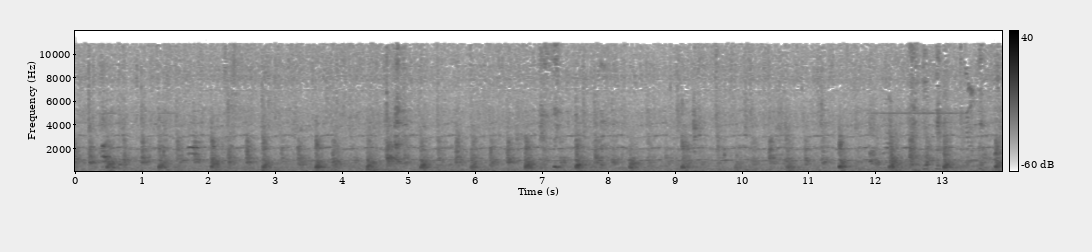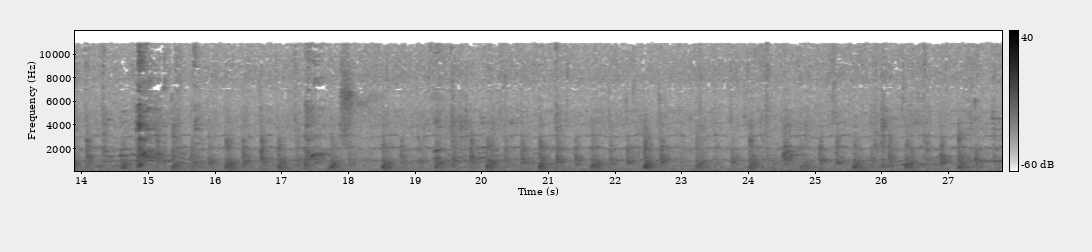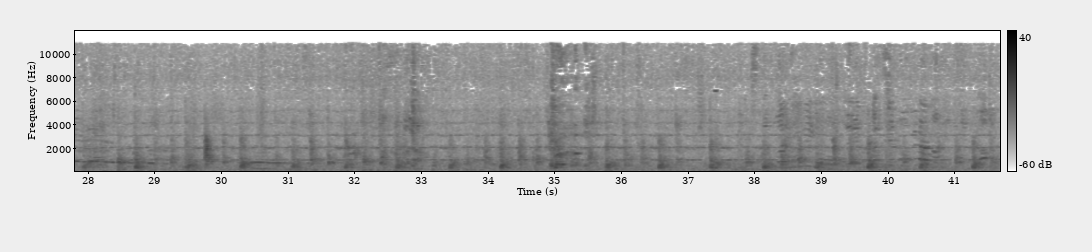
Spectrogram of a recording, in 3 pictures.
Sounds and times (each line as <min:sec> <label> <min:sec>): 0:00.0 Noisy escalator 0:41.6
